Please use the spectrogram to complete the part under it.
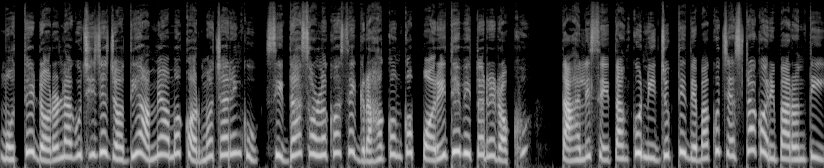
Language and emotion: Odia, fearful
